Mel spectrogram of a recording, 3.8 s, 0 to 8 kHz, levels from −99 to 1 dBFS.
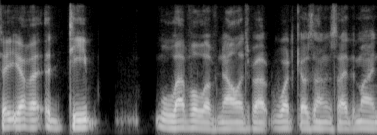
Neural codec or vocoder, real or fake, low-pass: none; real; 7.2 kHz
